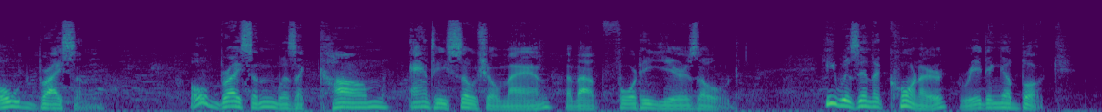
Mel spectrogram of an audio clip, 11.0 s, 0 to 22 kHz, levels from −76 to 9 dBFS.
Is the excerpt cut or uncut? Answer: uncut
